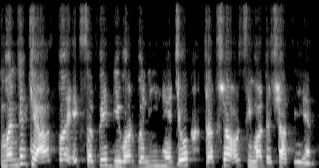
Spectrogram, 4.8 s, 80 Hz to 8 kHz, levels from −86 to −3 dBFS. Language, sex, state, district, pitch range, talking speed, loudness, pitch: Hindi, female, Arunachal Pradesh, Lower Dibang Valley, 215-255 Hz, 190 wpm, -17 LUFS, 230 Hz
